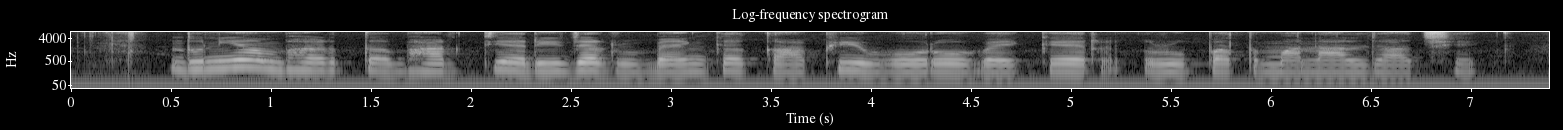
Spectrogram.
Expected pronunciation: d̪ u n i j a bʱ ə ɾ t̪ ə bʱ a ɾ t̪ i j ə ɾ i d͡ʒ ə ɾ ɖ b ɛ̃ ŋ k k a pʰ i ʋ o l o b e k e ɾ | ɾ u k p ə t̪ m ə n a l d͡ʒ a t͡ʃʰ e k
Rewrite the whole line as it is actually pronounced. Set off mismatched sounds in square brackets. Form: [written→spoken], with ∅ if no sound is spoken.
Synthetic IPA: d̪ u n i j a bʱ ə ɾ t̪ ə bʱ a ɾ t̪ i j ə ɾ i d͡ʒ ə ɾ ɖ b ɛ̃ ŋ k k a pʰ i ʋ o [l→ɾ] o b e k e ɾ | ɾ u [k→∅] p ə t̪ m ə n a l d͡ʒ a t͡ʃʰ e k

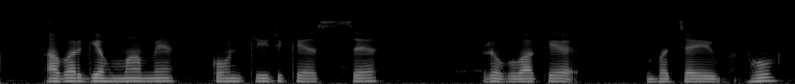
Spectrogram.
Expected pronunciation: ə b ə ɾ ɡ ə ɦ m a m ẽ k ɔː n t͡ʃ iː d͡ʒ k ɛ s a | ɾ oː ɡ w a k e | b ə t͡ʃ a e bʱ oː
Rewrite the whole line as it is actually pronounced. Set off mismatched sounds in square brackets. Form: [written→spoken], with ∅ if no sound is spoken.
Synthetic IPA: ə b ə ɾ ɡ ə ɦ m a m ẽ k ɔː n t͡ʃ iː d͡ʒ k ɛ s [a→e] | ɾ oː ɡ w a k e | b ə t͡ʃ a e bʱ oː

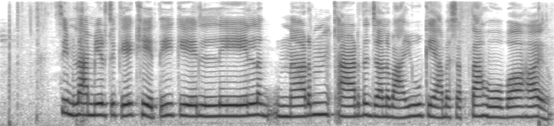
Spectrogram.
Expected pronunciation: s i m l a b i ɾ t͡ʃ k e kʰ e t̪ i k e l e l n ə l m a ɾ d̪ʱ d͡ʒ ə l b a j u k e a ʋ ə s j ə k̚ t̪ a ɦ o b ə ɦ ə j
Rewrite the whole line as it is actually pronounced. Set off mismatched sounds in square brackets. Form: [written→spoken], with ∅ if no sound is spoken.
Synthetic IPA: s i m l a [b→m] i ɾ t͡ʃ k e kʰ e t̪ i k e l e l n ə [l→ɾ] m a ɾ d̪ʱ d͡ʒ ə l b a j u k e a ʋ ə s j ə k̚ t̪ a ɦ o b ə ɦ ə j

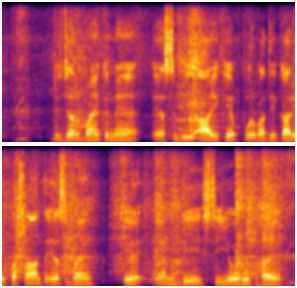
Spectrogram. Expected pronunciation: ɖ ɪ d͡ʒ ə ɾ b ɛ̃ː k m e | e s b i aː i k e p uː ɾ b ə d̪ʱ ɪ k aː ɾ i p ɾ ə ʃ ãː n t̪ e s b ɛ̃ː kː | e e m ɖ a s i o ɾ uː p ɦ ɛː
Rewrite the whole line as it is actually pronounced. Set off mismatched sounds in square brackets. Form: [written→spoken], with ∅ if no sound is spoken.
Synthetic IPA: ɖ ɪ d͡ʒ ə ɾ b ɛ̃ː k [m→n] e | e s b i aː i k e p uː ɾ b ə d̪ʱ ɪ k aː ɾ i p ɾ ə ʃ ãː n t̪ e s b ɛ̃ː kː | e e m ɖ [a→i] s i o ɾ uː p ɦ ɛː

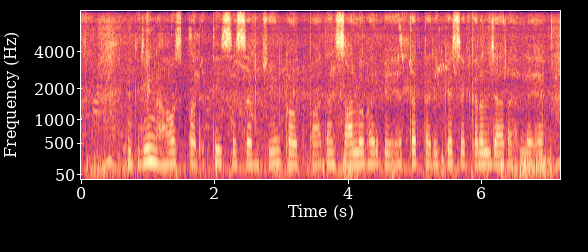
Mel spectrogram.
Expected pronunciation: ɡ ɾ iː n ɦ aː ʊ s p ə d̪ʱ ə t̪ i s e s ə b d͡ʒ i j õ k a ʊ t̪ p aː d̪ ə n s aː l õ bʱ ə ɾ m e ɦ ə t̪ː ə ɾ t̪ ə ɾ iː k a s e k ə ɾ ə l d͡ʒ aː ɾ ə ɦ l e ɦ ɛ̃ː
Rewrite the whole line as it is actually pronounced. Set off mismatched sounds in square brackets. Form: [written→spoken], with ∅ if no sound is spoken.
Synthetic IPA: ɡ ɾ iː n ɦ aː ʊ s p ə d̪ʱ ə t̪ i s e s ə b d͡ʒ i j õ k a ʊ t̪ p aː d̪ ə n s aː l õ bʱ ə ɾ [m→b] e ɦ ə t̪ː ə ɾ t̪ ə ɾ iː k [a→e] s e k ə ɾ ə l d͡ʒ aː ɾ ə ɦ l e ɦ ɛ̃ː

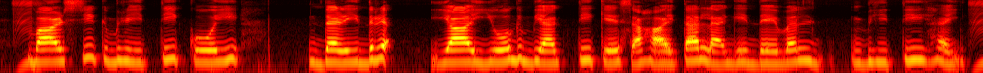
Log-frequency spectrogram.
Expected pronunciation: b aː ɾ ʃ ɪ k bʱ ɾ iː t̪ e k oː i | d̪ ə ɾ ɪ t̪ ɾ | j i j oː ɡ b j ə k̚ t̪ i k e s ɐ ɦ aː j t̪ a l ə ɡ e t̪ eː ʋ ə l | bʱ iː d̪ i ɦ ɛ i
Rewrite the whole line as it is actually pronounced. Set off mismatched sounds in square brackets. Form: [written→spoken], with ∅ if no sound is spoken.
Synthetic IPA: b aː ɾ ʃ ɪ k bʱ ɾ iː t̪ [e→i] k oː i | d̪ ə ɾ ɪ [t̪→d̪] ɾ | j [i→a] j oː ɡ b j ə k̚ t̪ i k e s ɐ ɦ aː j t̪ a l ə ɡ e [t̪→d̪] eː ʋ ə l | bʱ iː [d̪→t̪] i ɦ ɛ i

